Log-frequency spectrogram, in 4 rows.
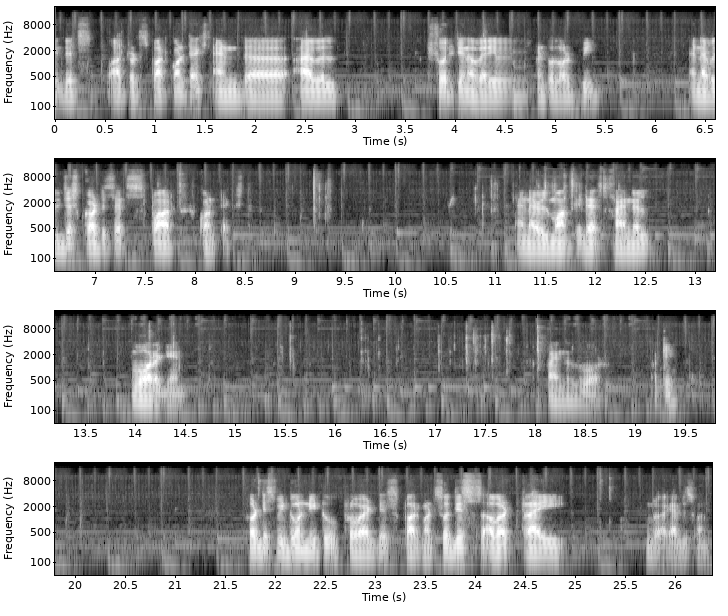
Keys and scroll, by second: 4.2 ctrl+alt+v.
